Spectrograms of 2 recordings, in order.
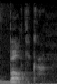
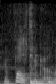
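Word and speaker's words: Baltika: It's Baltica. – Baltica. – Yeah. – Baltica, like the Baltic Sea? – Yep, exactly.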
